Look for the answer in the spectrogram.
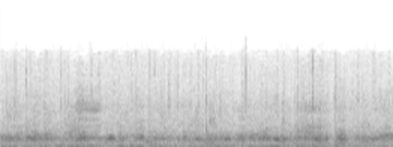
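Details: Farm ducks in a large group, busy overlapping quacks forming a continuous rasping chatter, a few louder calls standing out briefly.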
